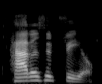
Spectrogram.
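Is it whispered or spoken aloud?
spoken aloud. It is spoken in a normal voice.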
